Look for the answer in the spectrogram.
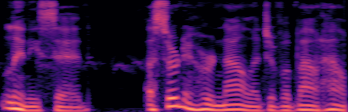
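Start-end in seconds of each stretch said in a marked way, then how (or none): none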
